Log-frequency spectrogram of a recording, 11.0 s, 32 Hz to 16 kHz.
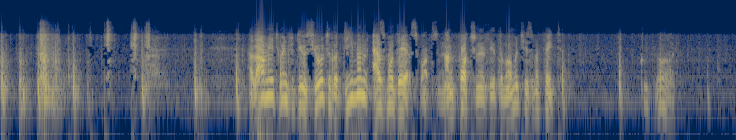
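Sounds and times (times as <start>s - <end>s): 
door being pushed shut: 0.0s - 1.3s
speech: 3.8s - 8.6s, 9.6s - 10.2s.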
